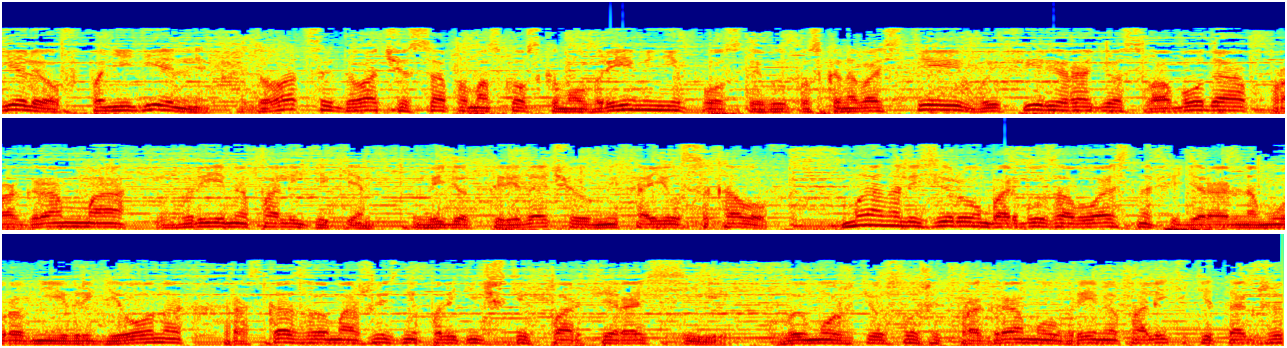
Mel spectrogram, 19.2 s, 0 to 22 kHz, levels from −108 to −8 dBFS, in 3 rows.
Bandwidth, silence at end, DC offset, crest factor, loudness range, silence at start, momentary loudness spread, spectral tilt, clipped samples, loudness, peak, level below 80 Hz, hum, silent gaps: 8.8 kHz; 0 s; under 0.1%; 12 dB; 1 LU; 0 s; 3 LU; -6 dB/octave; under 0.1%; -12 LUFS; 0 dBFS; -28 dBFS; none; none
